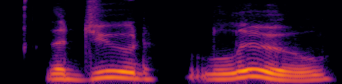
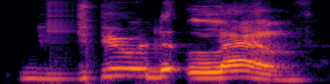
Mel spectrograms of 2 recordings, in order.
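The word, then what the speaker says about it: Jud Lew: Yeah, it was the Jude Lou, not Jude Law book, right? And some of the other ones. Yeah. Jude Lev, actually, as I'm told. It's pronounced.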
